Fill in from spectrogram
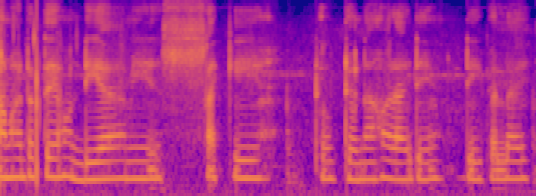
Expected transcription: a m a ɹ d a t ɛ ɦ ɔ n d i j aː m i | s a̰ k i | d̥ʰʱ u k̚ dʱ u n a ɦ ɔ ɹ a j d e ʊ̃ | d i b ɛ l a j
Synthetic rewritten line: a m a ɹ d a t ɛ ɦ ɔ n d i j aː m i | s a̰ k i | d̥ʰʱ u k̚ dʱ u n a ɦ ɔ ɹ a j d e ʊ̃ | d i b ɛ l a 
